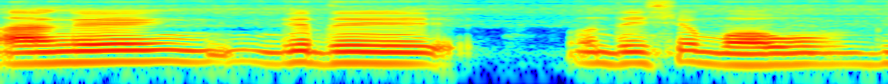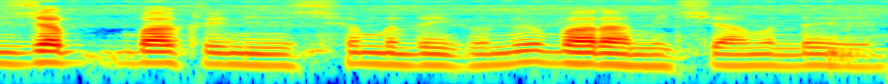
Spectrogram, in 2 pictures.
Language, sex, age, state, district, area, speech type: Bodo, male, 45-60, Assam, Kokrajhar, urban, spontaneous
